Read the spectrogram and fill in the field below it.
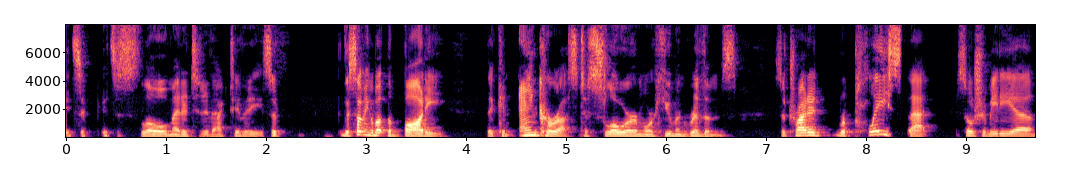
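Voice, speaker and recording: At a fairly quick pace, a man speaks in an unremarkable speaking voice with lively intonation and a medium pitch. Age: 50s. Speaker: author and speaker on slow living. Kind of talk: interview.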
